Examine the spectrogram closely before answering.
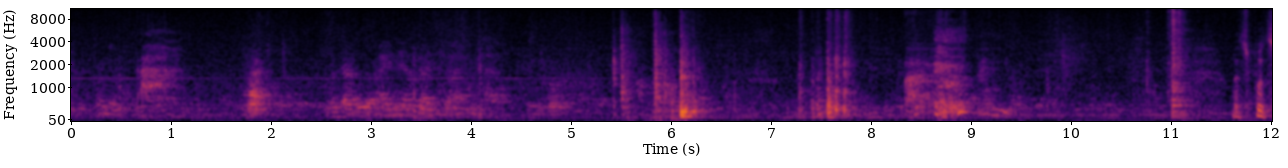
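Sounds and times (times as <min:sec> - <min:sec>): plastic containers knocking on metal table: 0:07.3 - 0:07.9.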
